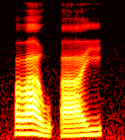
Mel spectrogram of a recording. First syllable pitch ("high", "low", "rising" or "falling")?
falling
